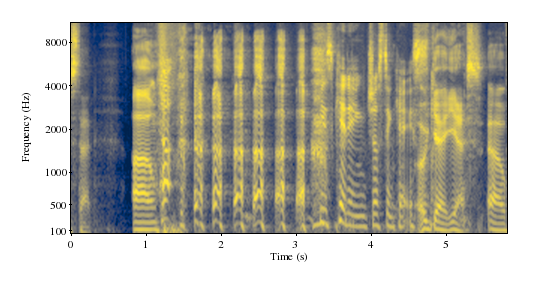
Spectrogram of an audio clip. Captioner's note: laugh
